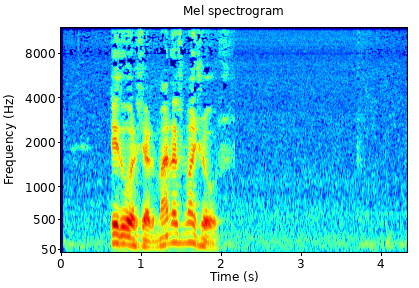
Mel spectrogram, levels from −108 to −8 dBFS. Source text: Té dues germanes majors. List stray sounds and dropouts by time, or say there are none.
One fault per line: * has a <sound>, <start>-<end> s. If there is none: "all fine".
all fine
